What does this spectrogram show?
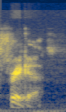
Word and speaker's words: Frigga: In classic Norse mythology, it's sometimes pronounced Freya, um, and then in more English versions, it's pronounced Frigga. But I like to go Frigga.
